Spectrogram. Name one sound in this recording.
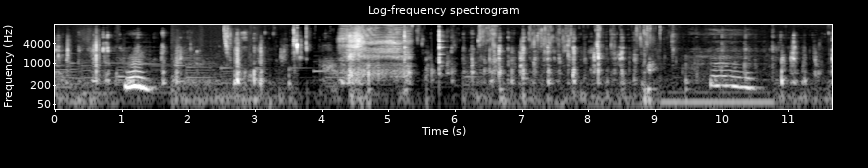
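A young woman hums briefly with her mouth closed.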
